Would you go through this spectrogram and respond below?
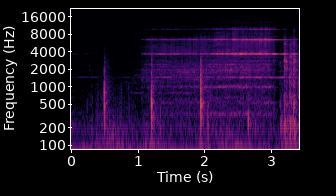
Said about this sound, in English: But I heard two things, a sigh that came from me and a phone ringing that came from the phone.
